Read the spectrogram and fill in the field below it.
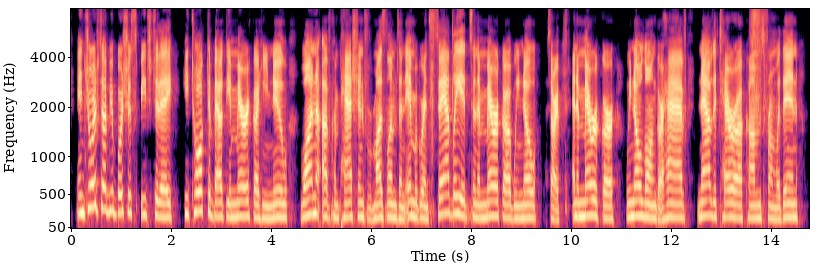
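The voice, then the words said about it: Rob Reiner impression, New York Jewish accent. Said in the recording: “Rob Reiner ... What's his accent like? It's just kind of a generic. I'm not really good at these. I'm really kind of phoning it in ... You can't do a New York Jewish accent?”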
